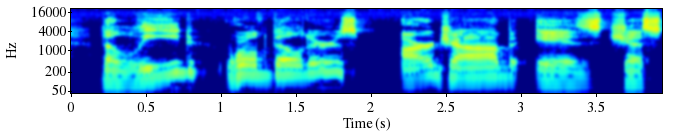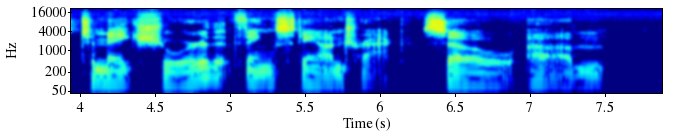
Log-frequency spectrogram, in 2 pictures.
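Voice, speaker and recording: A man with an ordinary speaking voice and a Canadian accent, medium in pitch with ordinary pitch variation, in a very clean recording with a silent background. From Canada. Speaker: lead world builder of a roleplay game server. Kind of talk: livestream Q&A. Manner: casual, many fillers and restarts.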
